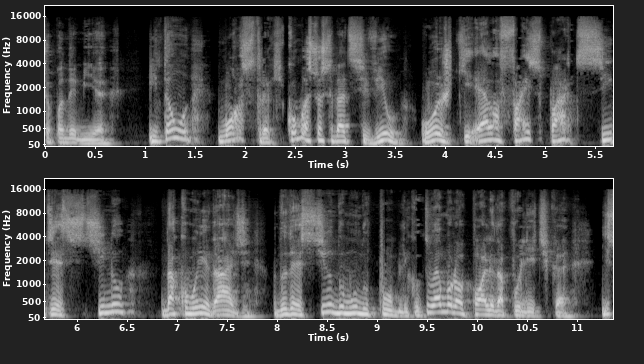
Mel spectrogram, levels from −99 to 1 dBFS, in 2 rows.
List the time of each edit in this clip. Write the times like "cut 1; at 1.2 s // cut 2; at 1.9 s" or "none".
cut 1; at 4.0 s // cut 2; at 5.7 s // cut 3; at 9.5 s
